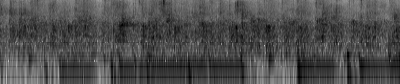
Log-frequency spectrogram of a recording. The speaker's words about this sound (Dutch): Dank aan het live publiek hier in Leersum. Nog een keer een groot applaus voor jou.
